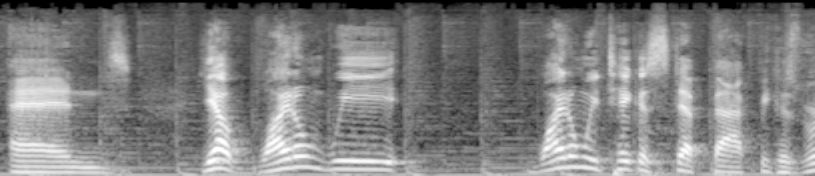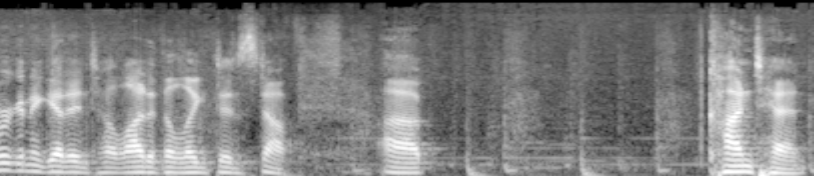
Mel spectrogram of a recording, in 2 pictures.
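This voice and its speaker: A man's voice: mid-range voice, lively intonation, measured pace, pauses often, fairly bright tone, soft background music. A man hosting a podcast, asking earnest, loosely phrased questions in a casual interview. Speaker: podcast host.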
